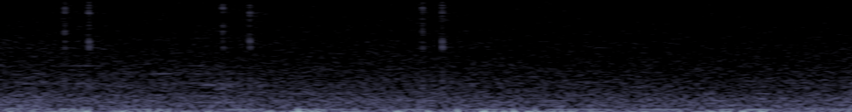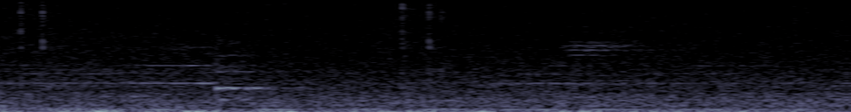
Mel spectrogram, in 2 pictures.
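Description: Computer mouse clicks while assigning frame loads in structural building-design software, sounding as faint, sparse, evenly spaced clicks over a steady low hum.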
